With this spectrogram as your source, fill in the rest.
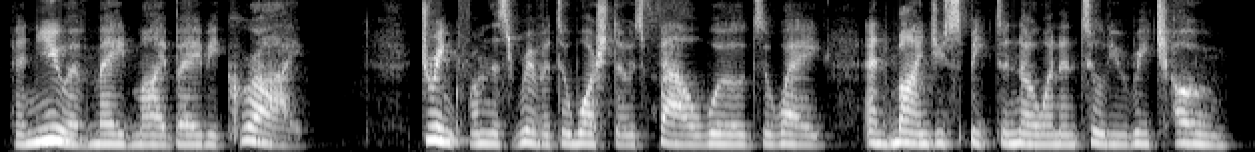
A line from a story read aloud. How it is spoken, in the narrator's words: growled the crocodile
